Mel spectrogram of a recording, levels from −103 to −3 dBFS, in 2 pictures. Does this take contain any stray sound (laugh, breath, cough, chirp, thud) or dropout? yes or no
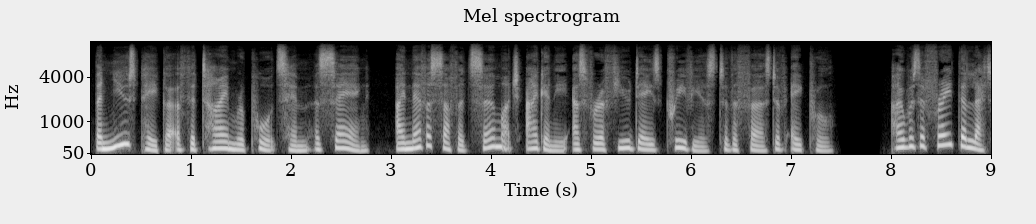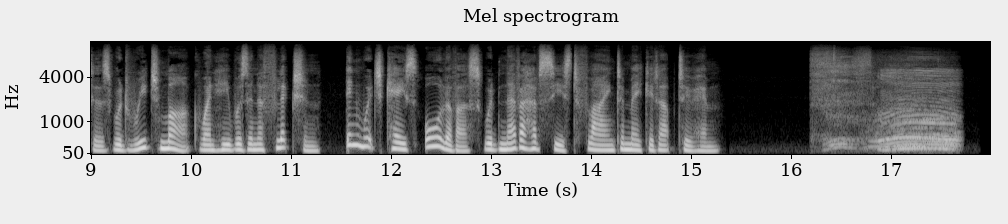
yes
